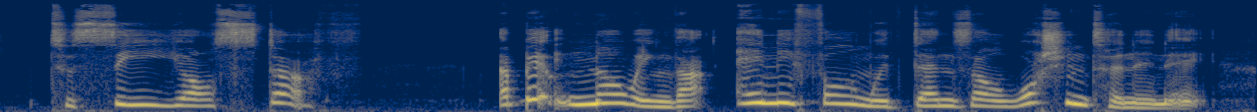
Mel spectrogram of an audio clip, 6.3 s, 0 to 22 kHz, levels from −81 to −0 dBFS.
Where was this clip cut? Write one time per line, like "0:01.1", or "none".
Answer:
0:02.8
